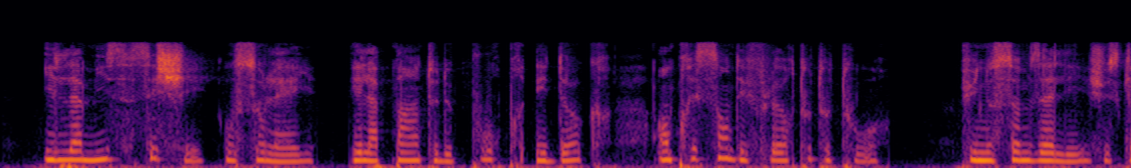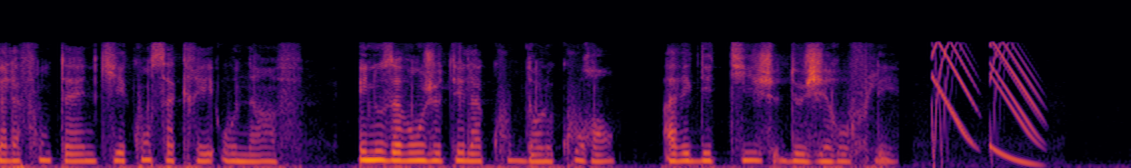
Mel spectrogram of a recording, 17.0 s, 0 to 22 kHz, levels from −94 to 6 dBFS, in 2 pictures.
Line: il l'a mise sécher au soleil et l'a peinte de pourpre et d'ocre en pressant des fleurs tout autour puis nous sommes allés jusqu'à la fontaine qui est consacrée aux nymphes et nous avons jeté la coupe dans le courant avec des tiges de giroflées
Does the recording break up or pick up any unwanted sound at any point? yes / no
yes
